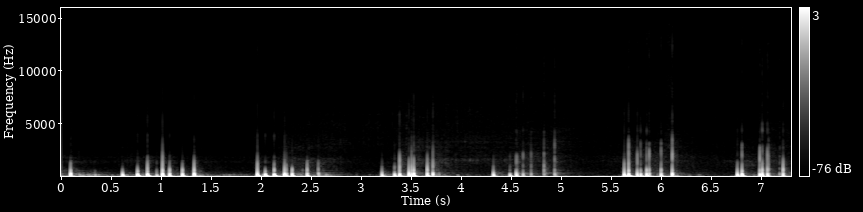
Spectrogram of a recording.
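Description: An EVA foam sponge is tapped in quick bursts separated by short pauses. The taps are soft, dull and low, with almost no ring. The sound is muffled and thuddy.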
